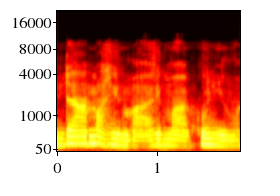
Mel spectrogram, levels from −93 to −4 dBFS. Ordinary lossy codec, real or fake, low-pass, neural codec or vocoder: Opus, 24 kbps; fake; 9.9 kHz; autoencoder, 22.05 kHz, a latent of 192 numbers a frame, VITS, trained on one speaker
